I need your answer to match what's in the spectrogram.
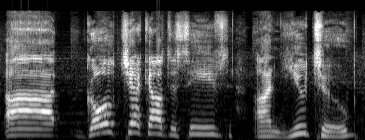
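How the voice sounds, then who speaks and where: A man's voice: high voice, lively intonation, slow pace, a bit bright, faint music behind. A man hosting a radio talk show who jokes, teases his guest, and laughs often. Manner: joking and teasing, laughs often.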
